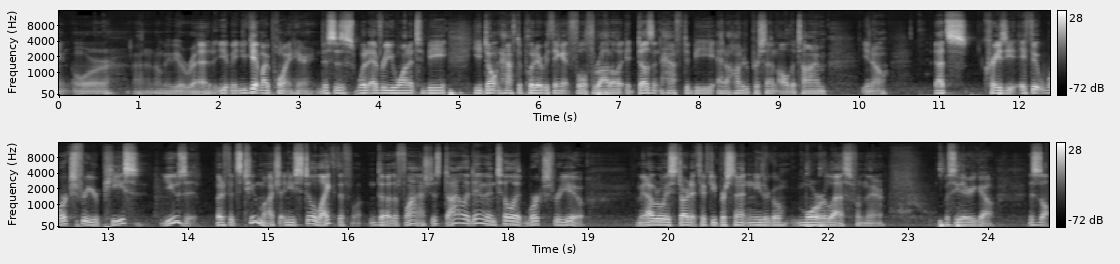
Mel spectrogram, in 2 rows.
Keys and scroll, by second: 4.9 space, 6.8 space, 21.8 space, 23.5 space.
